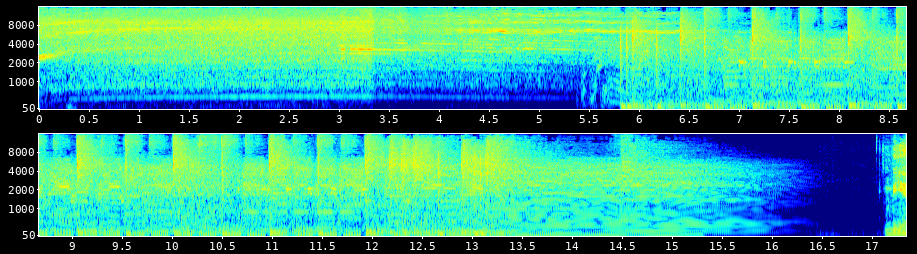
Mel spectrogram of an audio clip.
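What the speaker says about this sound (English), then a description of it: "I'm using a diamond cutting disc on my rotary tool to trim them to length." A rotary tool fitted with a diamond cutting disc whines high as it spins up, then grinds harshly and loudly through stainless steel guitar frets in a continuous buzzing stretch before winding down.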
